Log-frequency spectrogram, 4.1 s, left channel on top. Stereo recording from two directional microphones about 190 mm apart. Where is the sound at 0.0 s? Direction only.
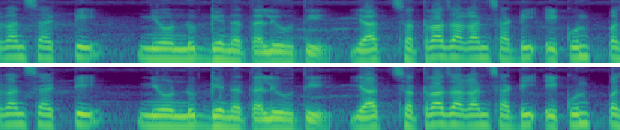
20° right (ahead or behind).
